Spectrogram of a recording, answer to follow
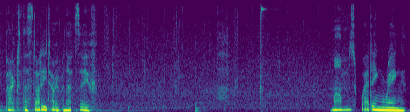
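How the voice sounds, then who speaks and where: A woman playing a determined, reflective young British woman in a video game, thinking aloud softly in a breathy voice, often near a whisper. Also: medium pitch, a little hiss or hum. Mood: wistful, pondering. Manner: musing, understated. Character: determined, reflective young woman searching her late father's study.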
